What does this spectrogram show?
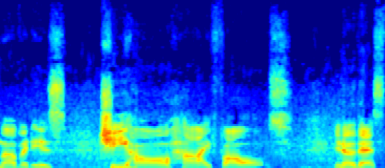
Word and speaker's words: Cheaha: and then it's actually see that's the word Chiho that's the way it's spelled Chiho and this is Chi Hall mountain or Chi Hall wilderness see the Chi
